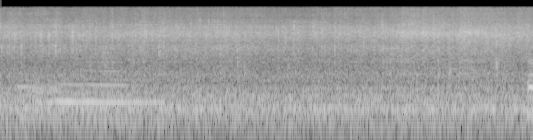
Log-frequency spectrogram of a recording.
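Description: Whole capelin frying in oil in a cast-iron pan, a steady sizzle.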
